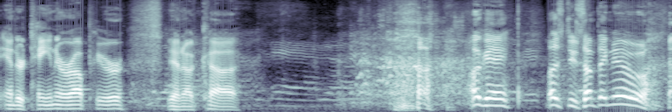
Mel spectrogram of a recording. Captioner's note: some in audience say “Yeah” and some laughter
